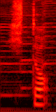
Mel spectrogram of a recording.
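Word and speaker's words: 人: You can read it as hito.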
